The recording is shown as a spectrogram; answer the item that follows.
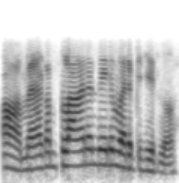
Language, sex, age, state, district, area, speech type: Malayalam, female, 45-60, Kerala, Wayanad, rural, conversation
